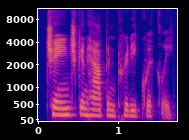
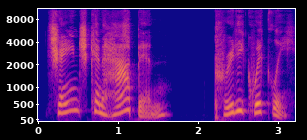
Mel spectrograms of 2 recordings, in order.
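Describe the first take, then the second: First: Said in the usual way. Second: Change can happen pretty quickly, slow and higher, each word weighed; stressing that change can be quick; slow emphatic stress. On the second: Real, not acted. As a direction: lean hard on can and pretty, slowly.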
